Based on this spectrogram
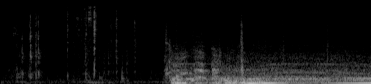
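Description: A car engine starts and runs as the car drives off, preceded by a brief light jingle of keys, then a low, steady engine rumble that builds slightly and continues to the end.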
